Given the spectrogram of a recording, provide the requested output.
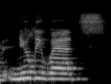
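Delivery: ordinary talk, nothing marked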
